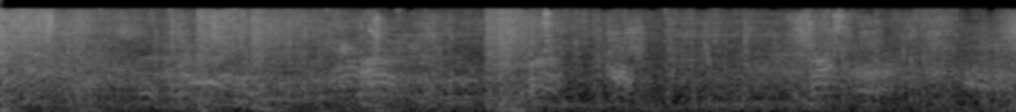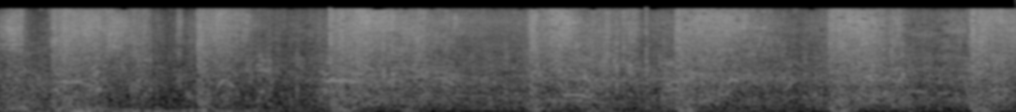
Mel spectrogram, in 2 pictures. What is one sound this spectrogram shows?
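Creatures growl and shriek as they attack.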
